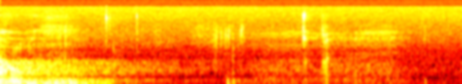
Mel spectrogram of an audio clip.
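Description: A man's spoken word trailing off, then a quiet pause with a few faint clicks from a laptop being worked at the lectern, just past the middle.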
